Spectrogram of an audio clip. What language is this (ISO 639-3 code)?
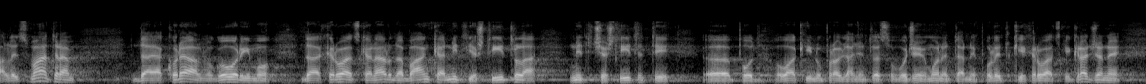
hrv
